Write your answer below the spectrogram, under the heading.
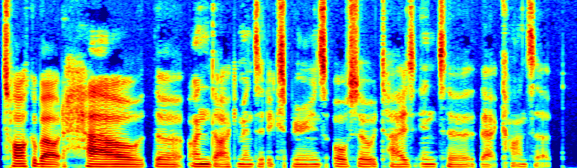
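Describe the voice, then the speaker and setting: Low, even-toned man with creaky voice. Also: unhurried, no room sound, studio quality. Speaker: podcast co-host. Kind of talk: casual conversational interviewing.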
